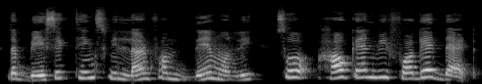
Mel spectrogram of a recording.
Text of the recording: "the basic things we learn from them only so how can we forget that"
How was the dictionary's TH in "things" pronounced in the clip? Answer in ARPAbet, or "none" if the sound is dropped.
T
